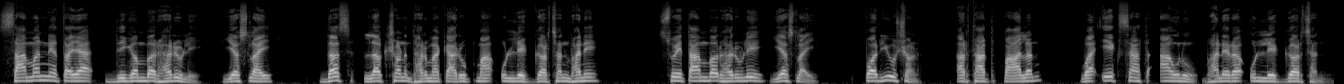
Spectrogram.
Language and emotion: Nepali, neutral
